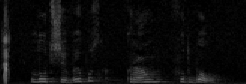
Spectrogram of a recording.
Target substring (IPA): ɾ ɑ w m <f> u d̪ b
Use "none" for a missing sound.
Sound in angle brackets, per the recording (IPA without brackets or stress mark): f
